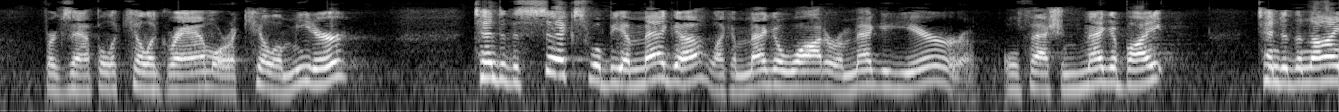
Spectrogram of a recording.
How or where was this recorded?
large echoing room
